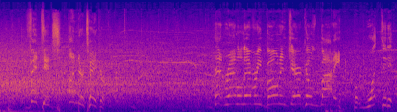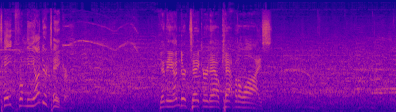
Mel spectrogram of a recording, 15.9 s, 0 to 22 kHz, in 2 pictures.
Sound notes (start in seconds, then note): 2.9 crowd cheering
